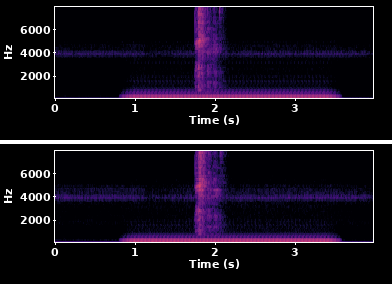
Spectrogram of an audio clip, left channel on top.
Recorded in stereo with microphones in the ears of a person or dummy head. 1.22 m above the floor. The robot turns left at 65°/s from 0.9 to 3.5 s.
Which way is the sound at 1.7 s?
15° left (ahead or behind).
